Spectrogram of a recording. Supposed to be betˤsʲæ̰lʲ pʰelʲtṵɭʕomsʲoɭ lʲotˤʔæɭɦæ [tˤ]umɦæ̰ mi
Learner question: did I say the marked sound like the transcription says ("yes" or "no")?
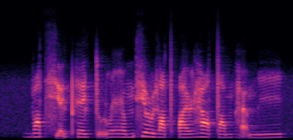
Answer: yes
